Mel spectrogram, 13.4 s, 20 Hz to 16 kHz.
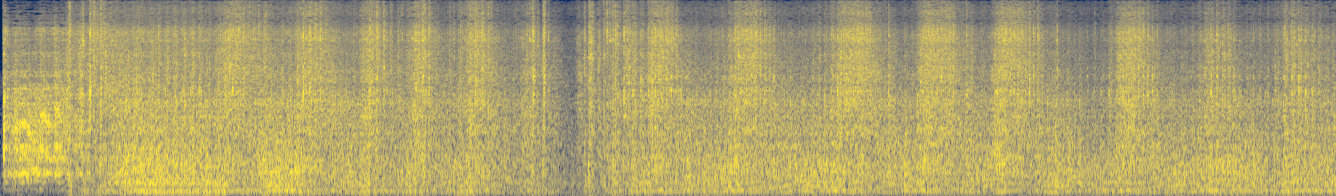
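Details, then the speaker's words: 1986 Dodge Ramcharger, carburetor left outside in the rain with its accelerator pump possibly not working, first run during rebuild: it catches and runs but surges in uneven waves and won't settle. Rough running, will not idle. "it doesn't want to idle but it does run"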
